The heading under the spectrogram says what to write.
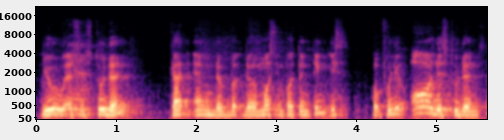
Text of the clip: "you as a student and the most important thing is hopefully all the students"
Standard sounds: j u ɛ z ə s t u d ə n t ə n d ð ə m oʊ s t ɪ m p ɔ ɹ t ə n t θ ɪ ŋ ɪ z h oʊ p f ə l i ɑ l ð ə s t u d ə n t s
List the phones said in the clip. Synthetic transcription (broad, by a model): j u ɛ s ə s t u d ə n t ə n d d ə m oʊ s t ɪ m p ɔ t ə n t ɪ ŋ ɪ s h oʊ p f ə l i ɑ l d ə s t u d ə n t s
